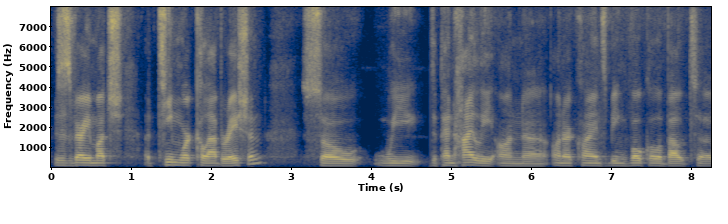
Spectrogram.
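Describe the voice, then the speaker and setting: Male account manager for an explainer podcast. Lower register, very soft-edged, mellow tone. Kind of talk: explanatory company podcast answer.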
